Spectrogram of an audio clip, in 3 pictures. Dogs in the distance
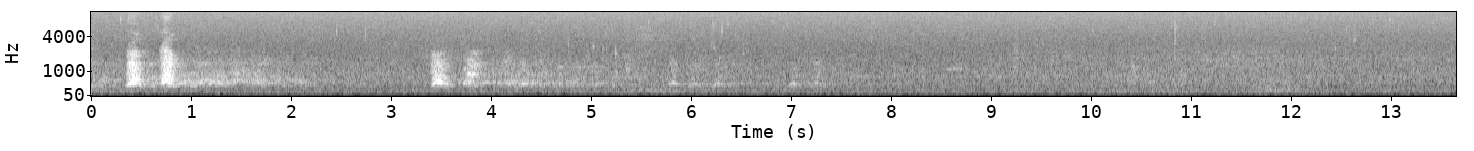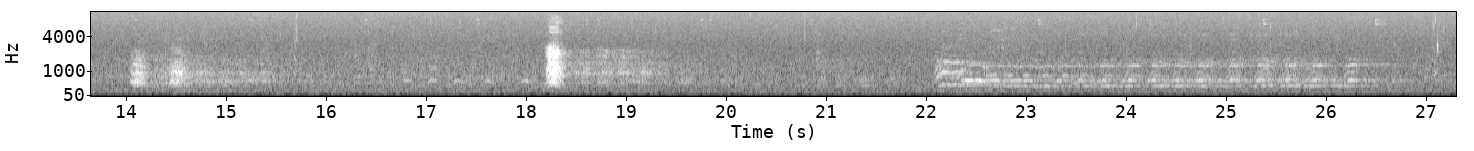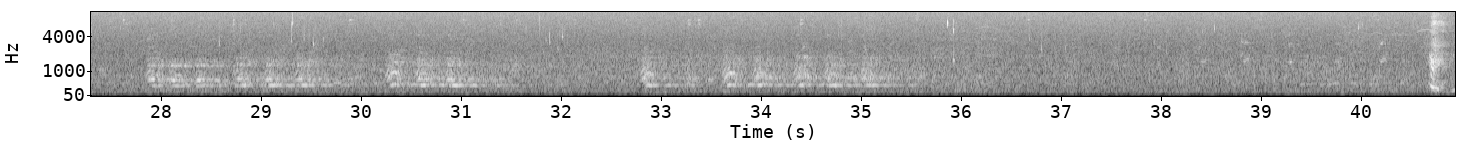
0:00.4 0:02.2, 0:03.4 0:07.5, 0:14.0 0:15.5, 0:16.7 0:19.8, 0:22.1 0:26.6, 0:27.8 0:31.7, 0:32.8 0:35.6

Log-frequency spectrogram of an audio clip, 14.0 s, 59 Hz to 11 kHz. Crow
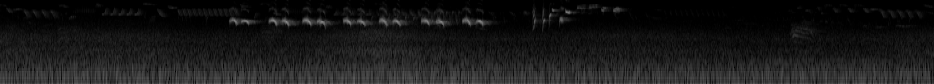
0:11.9 0:12.3

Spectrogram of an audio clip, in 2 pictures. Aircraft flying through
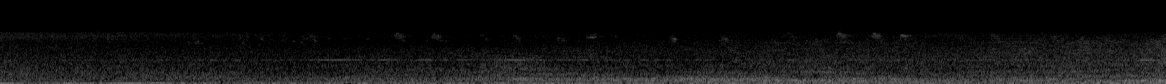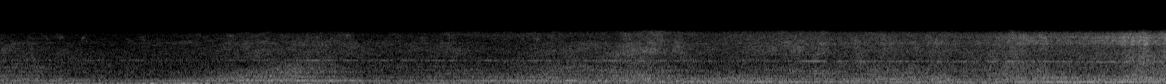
0:04.9 0:23.3

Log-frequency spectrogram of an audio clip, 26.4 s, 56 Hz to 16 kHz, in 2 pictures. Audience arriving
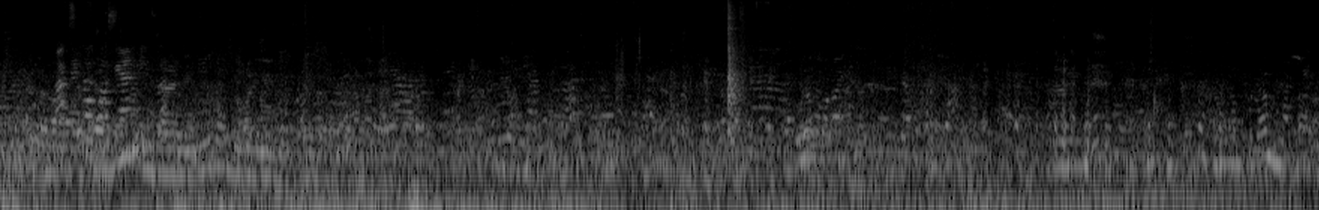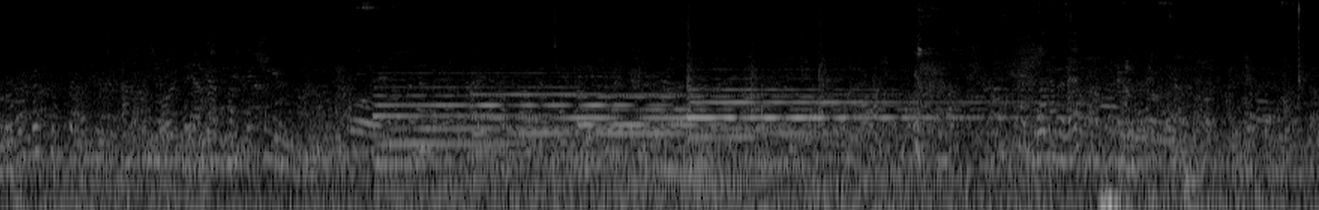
0:16.9 0:25.2

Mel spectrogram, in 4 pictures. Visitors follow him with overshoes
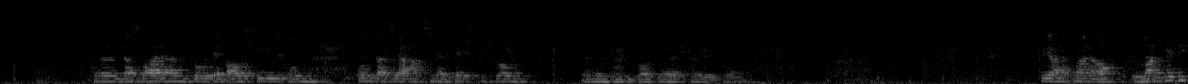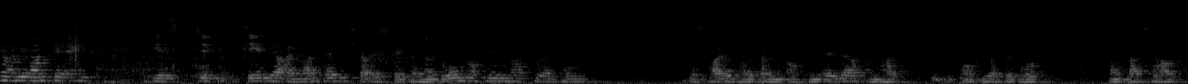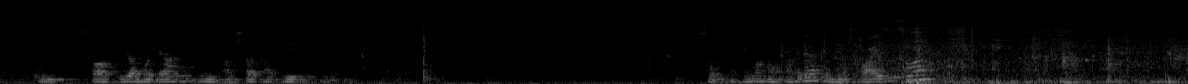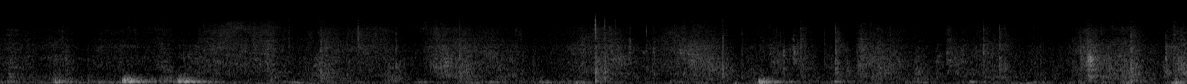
0:31.6 0:47.5

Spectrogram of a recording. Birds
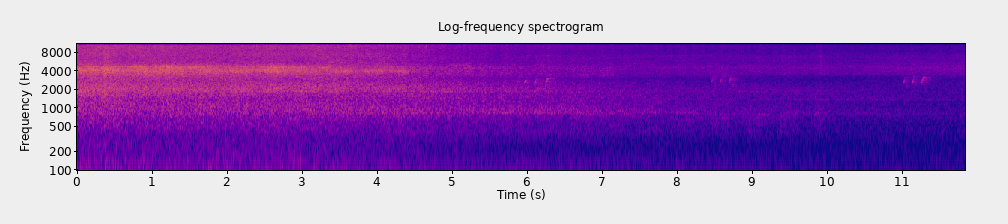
0:08.0 0:09.6

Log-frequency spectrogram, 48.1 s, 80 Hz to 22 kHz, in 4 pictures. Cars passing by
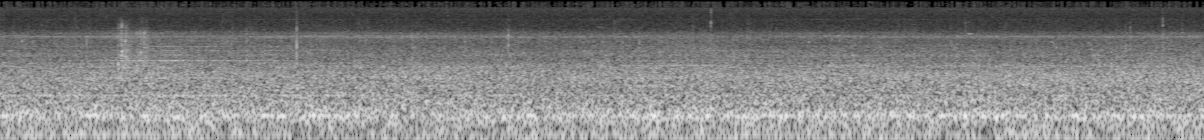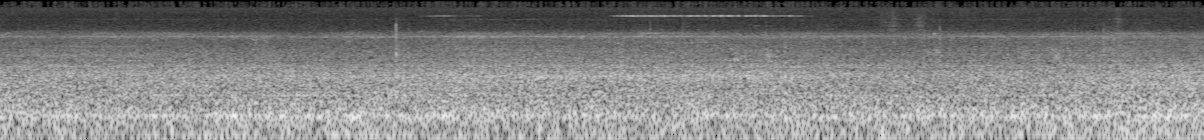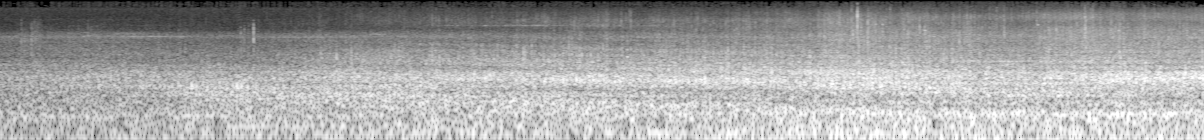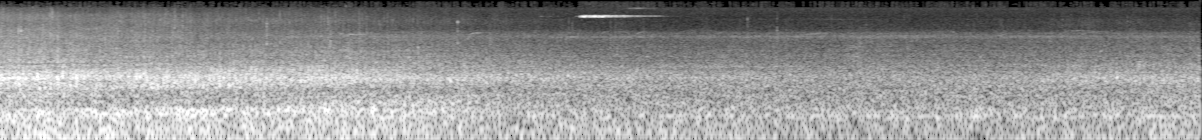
0:24.6 0:42.3

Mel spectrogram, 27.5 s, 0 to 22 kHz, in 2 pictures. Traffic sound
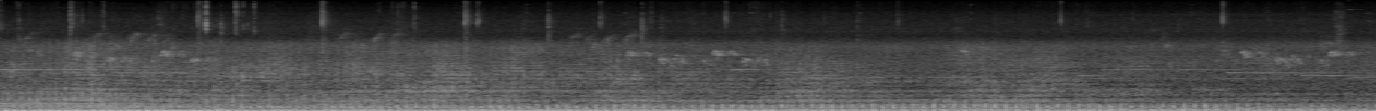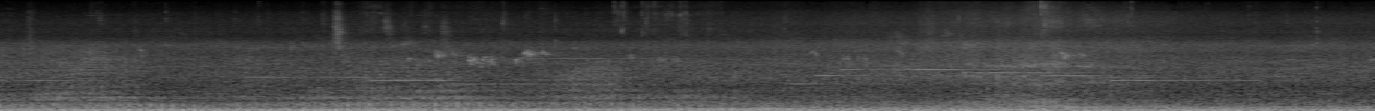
0:16.7 0:27.5

